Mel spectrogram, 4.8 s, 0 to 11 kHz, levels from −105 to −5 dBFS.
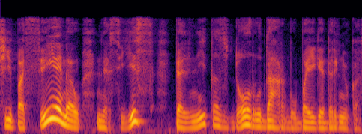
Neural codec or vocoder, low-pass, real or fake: codec, 16 kHz, 2 kbps, FunCodec, trained on Chinese and English, 25 frames a second; 7.2 kHz; fake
